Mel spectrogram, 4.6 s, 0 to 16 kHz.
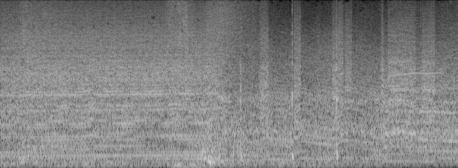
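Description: Audi RS4 Avant engine in Forza Horizon 4 droning steadily at high revs, with a rising and falling tone through the whole stretch, loud and close, with brief tire noise midway.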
